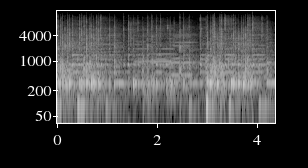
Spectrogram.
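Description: Tabla played live in a fast solo passage: a rapid stream of strokes on the treble drum ringing at its tuned pitch, with a few deep bass-drum strokes and the loudest stroke about three seconds in.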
